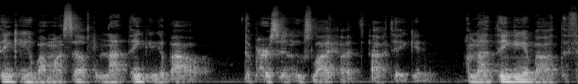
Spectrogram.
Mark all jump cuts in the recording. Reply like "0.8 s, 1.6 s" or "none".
2.3 s, 4.6 s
